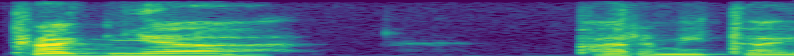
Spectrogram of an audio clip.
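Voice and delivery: prajna as "prag-nya", a beat, then paramita; hard-g prajna, paramita set apart. Shown as a demonstration. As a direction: model prajna with a hard g for learners. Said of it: "that's like a G".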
